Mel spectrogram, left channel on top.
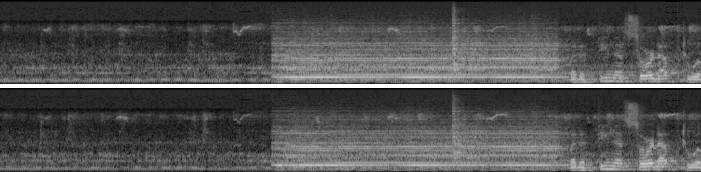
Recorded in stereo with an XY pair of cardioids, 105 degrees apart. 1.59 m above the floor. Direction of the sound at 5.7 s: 35° right.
